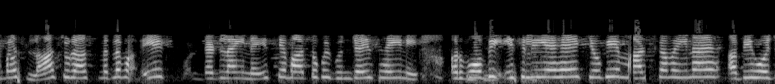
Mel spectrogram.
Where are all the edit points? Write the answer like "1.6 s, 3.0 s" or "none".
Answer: none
